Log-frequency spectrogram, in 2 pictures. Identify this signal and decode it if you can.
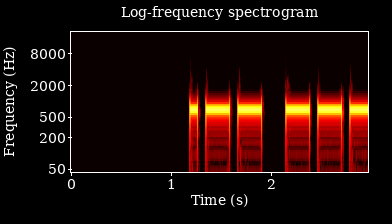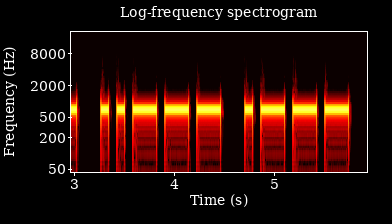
Morse code, heard as a keyed tone, about 15 wpm, 700 Hz. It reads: WO2J
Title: USA Callsign DE Callsign - 4 Characters - 15wpm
